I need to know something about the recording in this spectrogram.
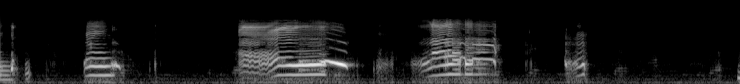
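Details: Six-week-old infant crying, upset by his hiccups: several short and longer wails with clear, tuneful voicing and brief pauses in a quiet room.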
